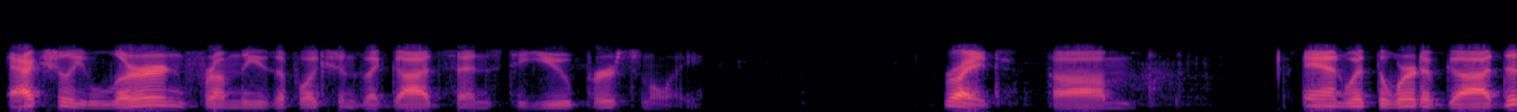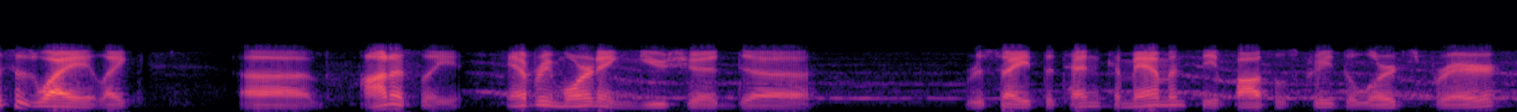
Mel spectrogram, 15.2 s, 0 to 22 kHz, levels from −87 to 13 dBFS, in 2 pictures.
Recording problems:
phone-call audio
traffic noise; faint; from 5 s on; 25 dB below the speech

